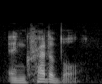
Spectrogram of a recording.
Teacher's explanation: How many syllables in an incredible? 4. Stress on the second.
